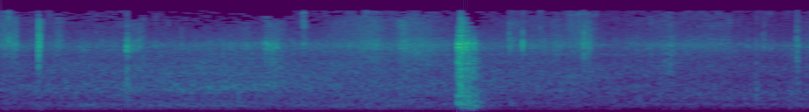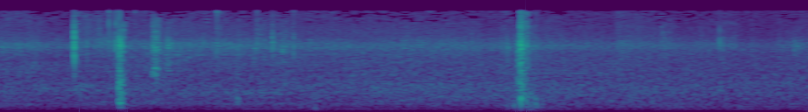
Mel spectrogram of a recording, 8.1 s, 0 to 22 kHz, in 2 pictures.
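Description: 2014 Chrysler 300's doors and trunk latch: three sharp knocks, the loudest about two seconds in, as doors are shut and the trunk is released, over a steady background hum.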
